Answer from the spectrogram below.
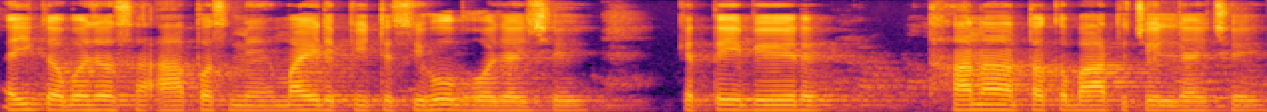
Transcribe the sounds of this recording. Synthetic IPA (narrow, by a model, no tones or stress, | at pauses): əikebəd͡ʒəsə̰̃ʔapəsmemajɾpiʈsiɦobʱɔd͡ʒajt͡ʃʰɛ | ket̪ːebeɾ | t̪ʰanat̪əkbat̪t͡ʃəld͡ʒajt͡ʃʰɛ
